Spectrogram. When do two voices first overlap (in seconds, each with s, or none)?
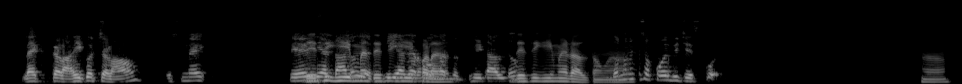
3.0 s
